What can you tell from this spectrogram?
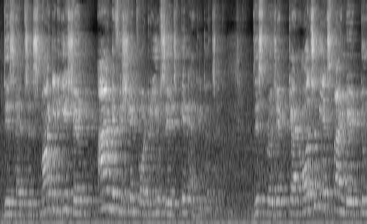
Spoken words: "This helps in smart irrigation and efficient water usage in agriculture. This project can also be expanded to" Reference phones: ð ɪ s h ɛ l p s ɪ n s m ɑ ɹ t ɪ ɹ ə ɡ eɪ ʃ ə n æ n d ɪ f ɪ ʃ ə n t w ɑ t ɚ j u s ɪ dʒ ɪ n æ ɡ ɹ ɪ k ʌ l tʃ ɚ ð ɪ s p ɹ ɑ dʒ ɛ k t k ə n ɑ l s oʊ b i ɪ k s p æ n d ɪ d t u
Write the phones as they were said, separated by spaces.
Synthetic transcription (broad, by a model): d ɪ s h ɛ l p s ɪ s m ɑ ɹ t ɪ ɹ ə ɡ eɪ ʃ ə n æ n d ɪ f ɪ ʃ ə n t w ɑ t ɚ j u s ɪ dʒ ɪ n æ ɡ ɹ ɪ k ʌ l tʃ ɚ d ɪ s p ɹ ɑ dʒ ɛ k t k ə n ɑ l s oʊ b i ɪ k s p æ n d ɪ d t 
